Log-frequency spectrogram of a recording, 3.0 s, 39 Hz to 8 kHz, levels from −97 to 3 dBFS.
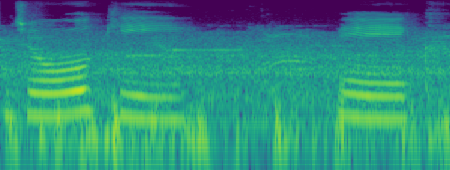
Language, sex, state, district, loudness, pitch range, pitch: Hindi, female, Chandigarh, Chandigarh, -18 LUFS, 190-215 Hz, 200 Hz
